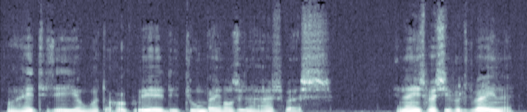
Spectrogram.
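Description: An actor playing an earthy gravedigger in a radio play, muttering and musing to himself about the dead. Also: male voice, low voice, normal speed, creaky. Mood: wondering, brooding.

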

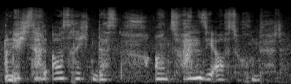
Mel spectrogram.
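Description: A woman's voice: on the high side, normal speed, a bit bright, whispered. An actress playing a young, eager and trusting female secret agent, earnest and polite, in a German radio drama. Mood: breathless, earnest. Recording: noisy ambient background.

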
